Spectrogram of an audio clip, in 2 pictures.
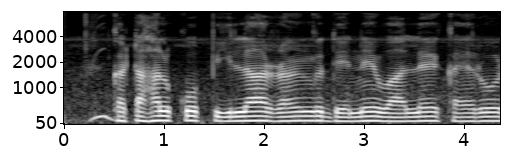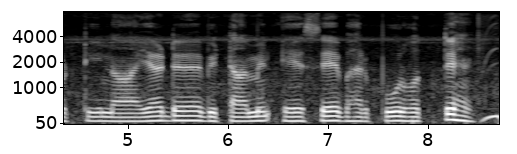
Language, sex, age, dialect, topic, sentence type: Hindi, male, 18-24, Awadhi Bundeli, agriculture, statement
